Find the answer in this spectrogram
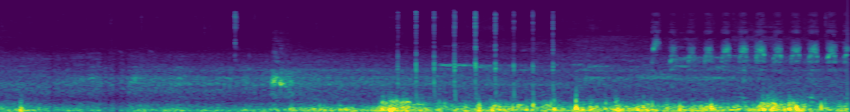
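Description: Canada geese grazing close by, with wind rumbling on the microphone. A short call comes about three seconds in, then scattered sharp clicks, and near the end a rapid run of clicks, about nine a second.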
